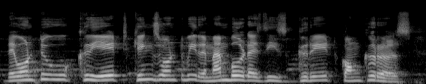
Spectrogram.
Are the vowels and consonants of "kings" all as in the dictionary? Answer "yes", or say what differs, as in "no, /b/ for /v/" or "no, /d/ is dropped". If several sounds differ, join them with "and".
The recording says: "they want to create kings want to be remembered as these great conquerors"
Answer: yes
